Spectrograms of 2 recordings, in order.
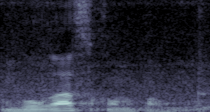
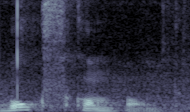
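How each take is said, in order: First: The first word has two syllables, like bogus. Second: The first word has one syllable, like box. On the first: The speaker calls it wrong. "এরকম pronunciation করা যাবে না" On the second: The speaker calls it right. "ওটা বক্স compound"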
